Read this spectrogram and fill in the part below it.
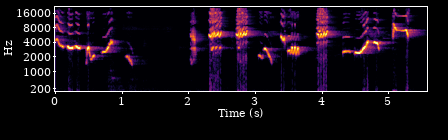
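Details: Male orange-headed thrush in ngeplong-style song, used to coax a silent thrush: descending whistled notes, a second of silence, then a rapid series of loud, rough chirps and rising whistles.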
